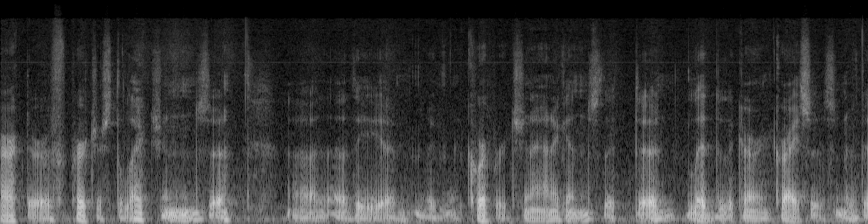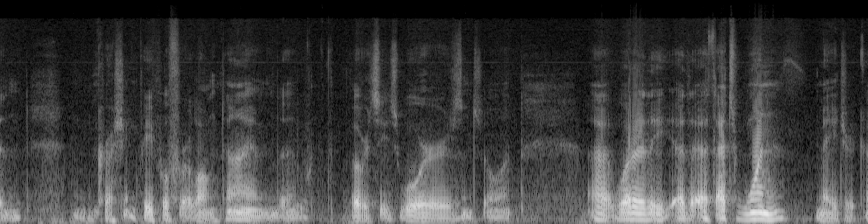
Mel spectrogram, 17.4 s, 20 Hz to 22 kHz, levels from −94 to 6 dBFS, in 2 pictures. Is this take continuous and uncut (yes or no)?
yes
